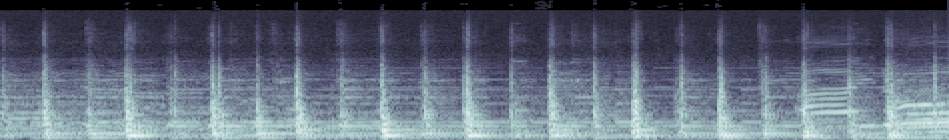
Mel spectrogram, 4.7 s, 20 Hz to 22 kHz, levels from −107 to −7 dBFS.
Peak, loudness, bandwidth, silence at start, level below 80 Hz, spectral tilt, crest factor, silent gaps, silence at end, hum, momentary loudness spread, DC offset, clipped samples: -2 dBFS; -22 LUFS; 10.5 kHz; 0 s; -46 dBFS; -8 dB/octave; 18 dB; none; 0 s; none; 3 LU; under 0.1%; under 0.1%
